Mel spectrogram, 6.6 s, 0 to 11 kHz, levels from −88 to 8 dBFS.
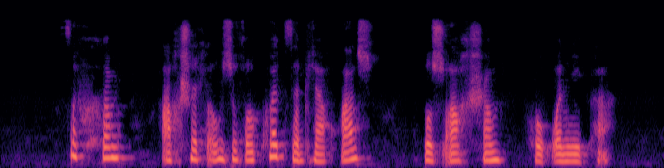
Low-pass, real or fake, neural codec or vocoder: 7.2 kHz; fake; codec, 16 kHz, 2 kbps, FreqCodec, larger model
